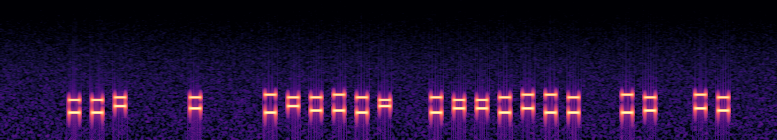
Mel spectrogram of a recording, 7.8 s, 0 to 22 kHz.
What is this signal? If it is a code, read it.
DTMF, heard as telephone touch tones, dialled by machine, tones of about 110 ms. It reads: 110 8 30562* 2772932 35 95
